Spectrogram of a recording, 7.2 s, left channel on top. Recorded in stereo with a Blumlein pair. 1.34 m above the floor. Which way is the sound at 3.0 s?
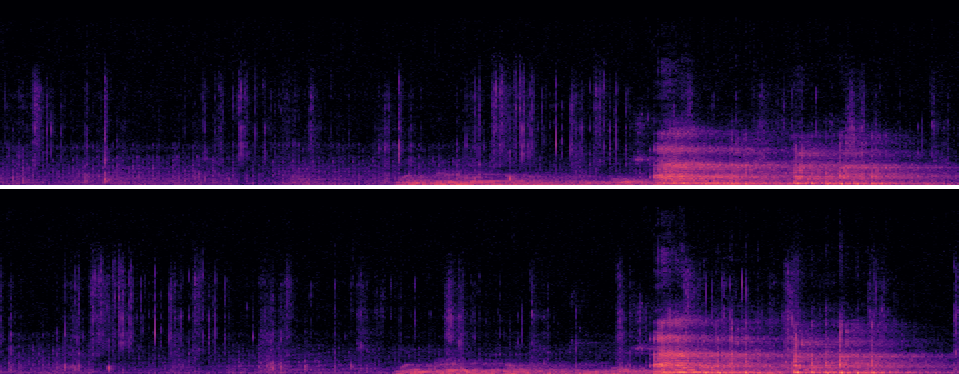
5° left.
